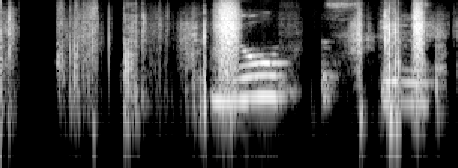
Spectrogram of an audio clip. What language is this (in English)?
Icelandic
